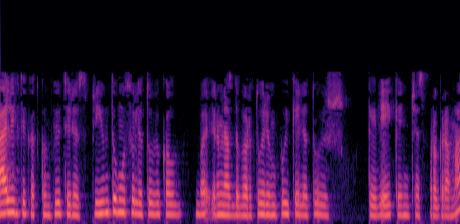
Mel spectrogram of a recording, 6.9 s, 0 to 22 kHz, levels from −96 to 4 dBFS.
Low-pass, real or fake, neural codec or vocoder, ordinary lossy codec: 7.2 kHz; real; none; MP3, 24 kbps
